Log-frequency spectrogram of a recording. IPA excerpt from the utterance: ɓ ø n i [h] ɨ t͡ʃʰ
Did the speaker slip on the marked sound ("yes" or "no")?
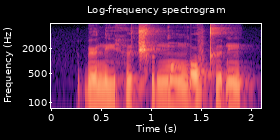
no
